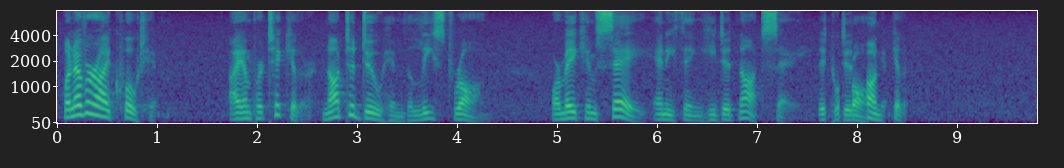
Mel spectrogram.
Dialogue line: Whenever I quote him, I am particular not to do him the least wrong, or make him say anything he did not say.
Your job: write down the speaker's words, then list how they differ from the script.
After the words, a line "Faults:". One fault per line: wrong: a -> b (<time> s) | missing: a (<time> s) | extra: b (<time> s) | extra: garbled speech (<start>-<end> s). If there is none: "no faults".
Whenever I quote him, I am particular not to do him the least wrong, or make him say anything he did not say. [garbled]
Faults:
extra: garbled speech (7.6-8.5 s)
